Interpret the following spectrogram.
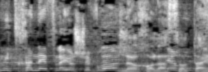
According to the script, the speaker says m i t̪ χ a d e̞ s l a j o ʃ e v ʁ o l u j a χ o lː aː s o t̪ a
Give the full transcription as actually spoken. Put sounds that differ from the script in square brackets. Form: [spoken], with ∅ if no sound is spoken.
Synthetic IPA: m i t̪ χ a [n] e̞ [f] l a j o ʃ e v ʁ o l [o] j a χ o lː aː s o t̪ a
